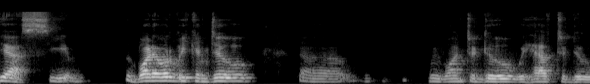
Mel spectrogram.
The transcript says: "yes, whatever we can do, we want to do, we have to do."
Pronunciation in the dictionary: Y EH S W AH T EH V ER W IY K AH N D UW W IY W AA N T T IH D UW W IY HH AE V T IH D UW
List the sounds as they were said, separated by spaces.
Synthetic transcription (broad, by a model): Y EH S W AH T EH V ER W IY K AH N D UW W IY W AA N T T IH D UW W IY HH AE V T IH D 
